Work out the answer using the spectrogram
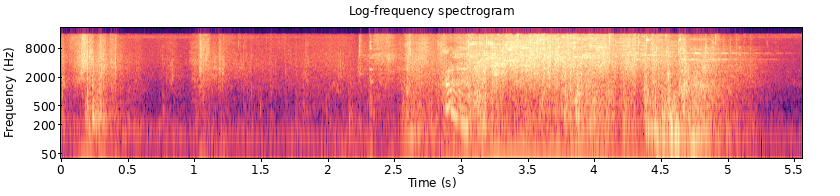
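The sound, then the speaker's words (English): A glass flask is thrown and shatters on the ground. A loud, sustained crash of breaking glass follows, with a long spray of tinkling fragments that peaks near the end, after some quieter shuffling sounds. “Jesse reacts to Walt insulting Jane by trying to throw the flask and hit Walt. Walt ducks and he misses and it shatters all over the ground.”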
